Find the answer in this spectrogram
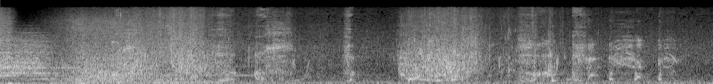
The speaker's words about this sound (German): Wassereintritt. Die eiskalte, übelriechende Brühe des Kanals ergoss sich ins Innere der Kammer. Schon hatte das Wasser den Boden bedeckt, benetzte meine Knöchel und ließ in mir lähmendes Entsetzen aufsteigen.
